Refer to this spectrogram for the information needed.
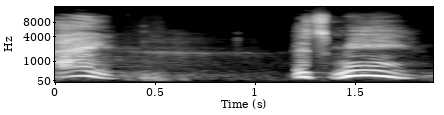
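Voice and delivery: put-on calm him like a frightened child; Jesus soothing sinking Peter, softly; tender reassurance.

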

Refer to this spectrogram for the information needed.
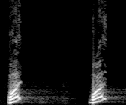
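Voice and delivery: repeated short "what?", rising sharply; hard-of-hearing mom. Retold or imitated. Mom baffled by granddaughters' conversation, not hearing. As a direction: keep asking as if you can't hear. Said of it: "my mother would be like".

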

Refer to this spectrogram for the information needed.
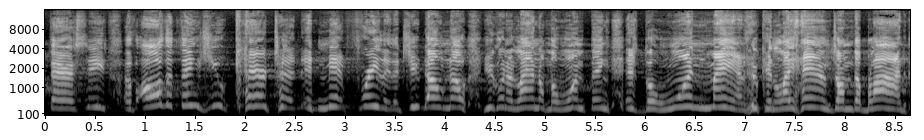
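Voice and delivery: loud, high fervent preaching; preaching at full force. Acted. Preacher rousing the church at full force. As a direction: drive it home like a revival preacher.

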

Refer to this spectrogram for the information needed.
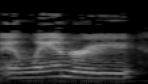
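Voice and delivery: usual speaking voice

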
